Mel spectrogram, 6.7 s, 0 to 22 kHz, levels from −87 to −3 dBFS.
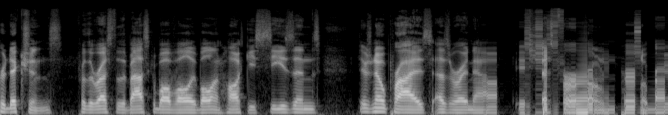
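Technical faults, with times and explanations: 4.84 to 6.69 s, robotic sound from repeated short buffers: the speech turns into a stiff metallic buzz at 100 Hz that only loosely follows the words. Likely the playback was starved and kept looping a 10 ms chunk, so most of the real audio got skipped.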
